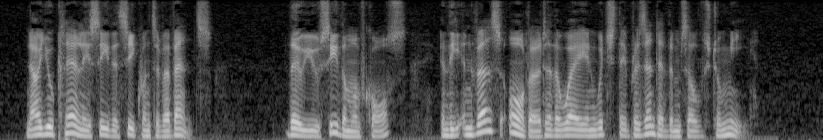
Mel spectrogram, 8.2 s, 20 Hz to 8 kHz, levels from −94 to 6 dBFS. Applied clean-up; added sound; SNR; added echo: none; none; none; none.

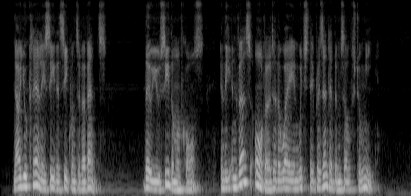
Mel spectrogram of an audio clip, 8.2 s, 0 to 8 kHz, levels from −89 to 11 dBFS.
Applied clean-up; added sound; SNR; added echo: neural separator model SepFormer DNS4.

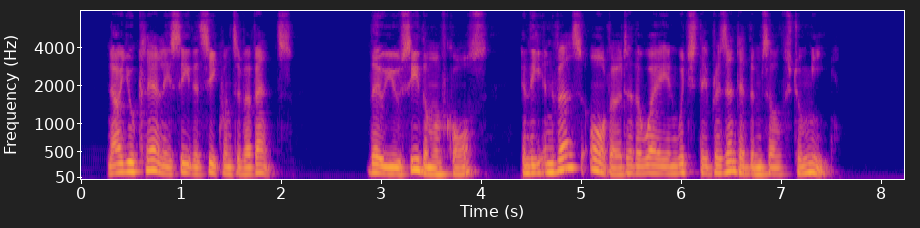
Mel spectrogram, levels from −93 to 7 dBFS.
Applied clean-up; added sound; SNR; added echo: neural mask model DeepFilterNet 3.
